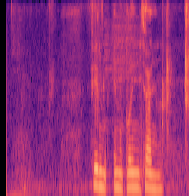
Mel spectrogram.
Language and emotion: Russian, neutral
